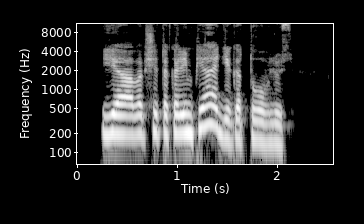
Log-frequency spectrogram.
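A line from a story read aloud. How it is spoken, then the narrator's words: Boy mumbling grumpily. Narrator (Russian): пробурчал мальчишка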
